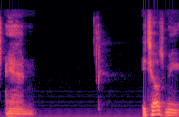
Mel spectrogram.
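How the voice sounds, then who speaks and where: With music in the background, a man talks in an animated tone with lively intonation. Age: 60s. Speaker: building contractor. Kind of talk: casual chat. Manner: animated storytelling.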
